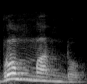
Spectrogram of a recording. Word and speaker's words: ব্রহ্মাণ্ড: এই যে শব্দটা আছে, এই শব্দটার উচ্চারণ আমরা বলবো ব্রহ্মাণ্ড।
